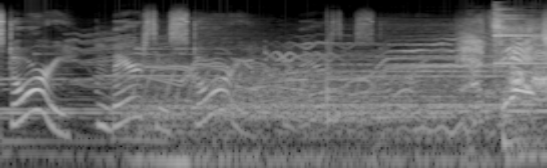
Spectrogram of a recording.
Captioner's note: Lizbeth echoing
